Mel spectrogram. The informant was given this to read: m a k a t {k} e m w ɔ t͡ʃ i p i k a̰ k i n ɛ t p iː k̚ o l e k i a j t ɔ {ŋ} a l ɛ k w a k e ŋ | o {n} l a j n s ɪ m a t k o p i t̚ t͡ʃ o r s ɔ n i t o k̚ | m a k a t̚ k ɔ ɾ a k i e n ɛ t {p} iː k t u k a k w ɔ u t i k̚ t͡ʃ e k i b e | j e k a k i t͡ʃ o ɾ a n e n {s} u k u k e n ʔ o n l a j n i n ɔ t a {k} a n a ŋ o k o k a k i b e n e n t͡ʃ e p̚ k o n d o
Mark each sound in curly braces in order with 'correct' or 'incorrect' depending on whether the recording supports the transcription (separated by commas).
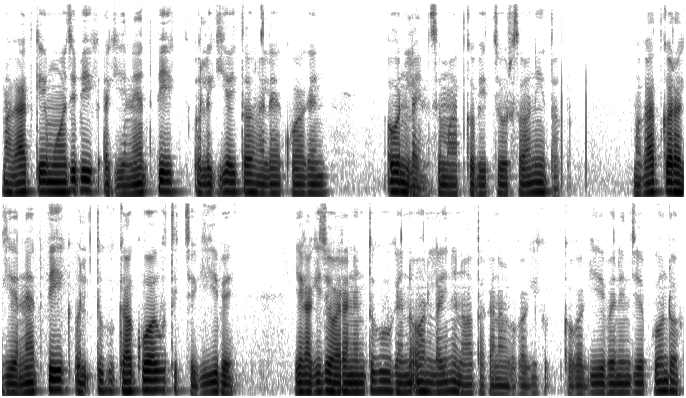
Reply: correct, correct, correct, correct, incorrect, correct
